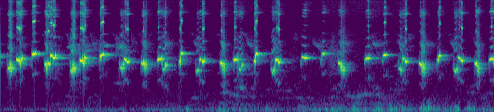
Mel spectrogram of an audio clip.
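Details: Sooty-headed bulbul in a long 'ropel' song, used to lure other bulbuls into answering: a fast, unbroken run of short bubbly, chirpy whistled notes, about four each second, over a faint low rumble.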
